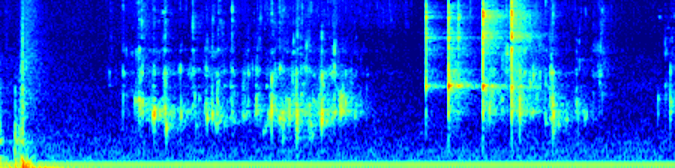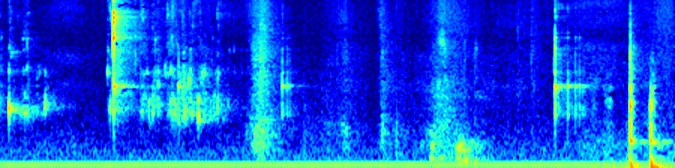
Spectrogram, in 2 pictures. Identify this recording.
Paintbrush being cleaned in a jar - faster version
paintbrushes, painting, jar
